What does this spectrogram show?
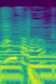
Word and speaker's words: envelope: is to surround something completely the second word pronounced envelope is a noun it means a flat usually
